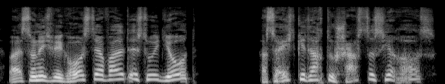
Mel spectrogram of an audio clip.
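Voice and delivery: high, loud, incredulous scolding; angry berating. A narrator's reading. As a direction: berate a cornered captive. Leader berates captured victim.

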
